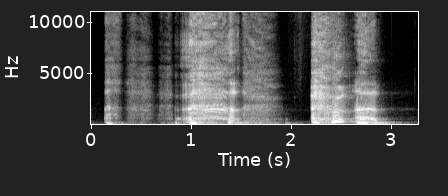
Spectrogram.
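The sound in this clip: An old man in a violent coughing fit, with rough, strained coughs and throat-clearing bursts in two clusters separated by a brief pause, loud and raspy.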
